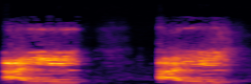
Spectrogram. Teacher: تو یہ لام اور را میں لام کا انحراف دیکھیے کہ آواز پیچھے سے آ رہی ہے اور پھر زبان کے درمیان سے اطراف کی طرف، طرف کی طرف، دونوں طرفین کی طرف جو ہے وہ اس کی آواز مائل ہو رہی ہے۔ لام کی ادائیگی میں آواز زبان کی وسط سے دونوں اطراف کی طرف مائل ہو جاتی ہے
